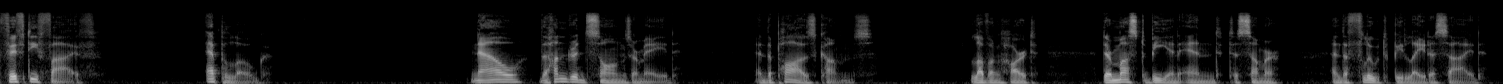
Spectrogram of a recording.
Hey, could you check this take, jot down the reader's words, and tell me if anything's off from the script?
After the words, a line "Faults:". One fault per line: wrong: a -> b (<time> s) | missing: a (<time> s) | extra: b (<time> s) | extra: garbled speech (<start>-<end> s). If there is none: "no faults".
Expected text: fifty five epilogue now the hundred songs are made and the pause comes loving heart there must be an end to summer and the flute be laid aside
fifty five epilogue now the hundred songs are made and the pause comes loving heart there must be an end to summer and the flute be laid aside
Faults:
no faults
